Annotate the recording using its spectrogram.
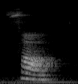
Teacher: Yine Türkçe'de olmayan sat. Sat harfi kalın ve tok bir şekilde söyleniyor. Boğazdan çıkararak söylüyoruz yine bunu. Yine biraz kendinizi zorlamanız gerekecek.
